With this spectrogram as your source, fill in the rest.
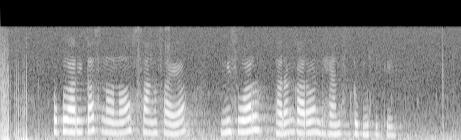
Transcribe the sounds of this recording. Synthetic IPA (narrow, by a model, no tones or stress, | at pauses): populaɾit̪asnɔnɔsaŋsajɔ | miswərb̥ä̤ɾəŋkaɾond̪ɦɛnsɡ̥ɾup̚musike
